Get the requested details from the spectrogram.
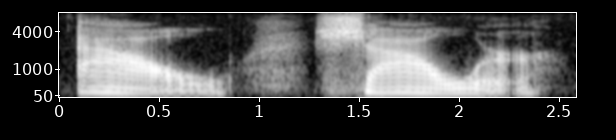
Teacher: So your jaw is going from open to closed, and your lips are going from back to rounded.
